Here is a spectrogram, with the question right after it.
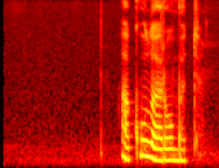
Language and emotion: Russian, neutral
